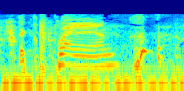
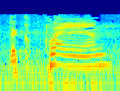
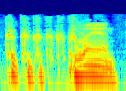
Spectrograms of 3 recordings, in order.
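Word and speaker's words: Klan: name correctly the clan the claim that's how john says it claim oh he thinks kkk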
